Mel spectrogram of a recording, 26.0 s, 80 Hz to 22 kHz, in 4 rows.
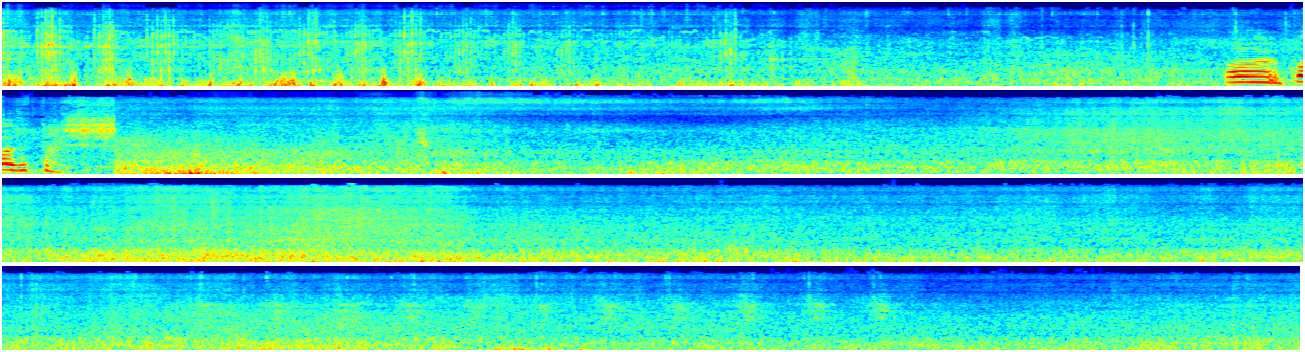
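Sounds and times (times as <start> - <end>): surf washing against rocks: 0.0 - 20.4
wind buffeting microphone: 0.0 - 26.0.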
